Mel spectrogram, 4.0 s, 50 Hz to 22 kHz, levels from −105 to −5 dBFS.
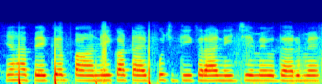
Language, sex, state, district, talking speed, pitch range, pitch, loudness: Hindi, female, Bihar, Kaimur, 210 wpm, 235-245 Hz, 235 Hz, -23 LUFS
